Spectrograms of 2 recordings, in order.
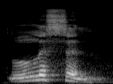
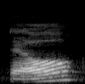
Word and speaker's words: listen: Listen. L-I-S-T-E-N. Now, in this particular word, the T is silent.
